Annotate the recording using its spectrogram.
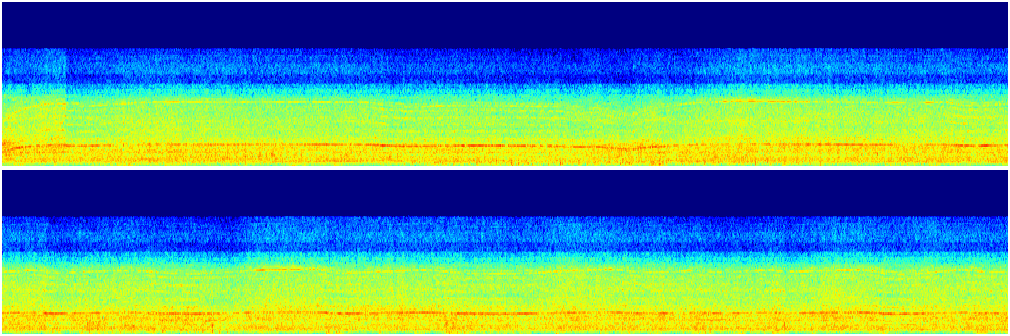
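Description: Half-inch DeWalt drill turning a bucket mortar-mixer auger through sand-and-cement deck mud in a five-gallon bucket. The motor whine starts suddenly and holds steady, dipping briefly in pitch about nine seconds in.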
